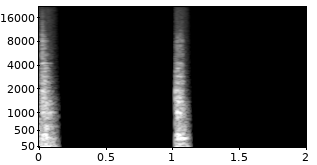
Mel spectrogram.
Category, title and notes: Sound effects > Objects / House appliances
CLOCKTick-Blue Snowball Microphone, CU Large, Alarm, Looped Nicholas Judy TDC
A large alarm clock ticking. Looped.
Blue-brand, alarm, tick, alarm-clock, large, Blue-Snowball, clock, loop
